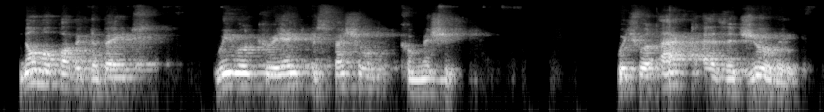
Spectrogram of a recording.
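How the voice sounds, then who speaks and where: Speaking at a fairly slow pace, a man leaves long, frequent pauses, with audible room echo around him. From Belgium. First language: French. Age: 80s+. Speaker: historian. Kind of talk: lecture.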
